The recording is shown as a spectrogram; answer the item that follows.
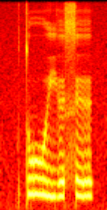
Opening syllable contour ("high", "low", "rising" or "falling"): falling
